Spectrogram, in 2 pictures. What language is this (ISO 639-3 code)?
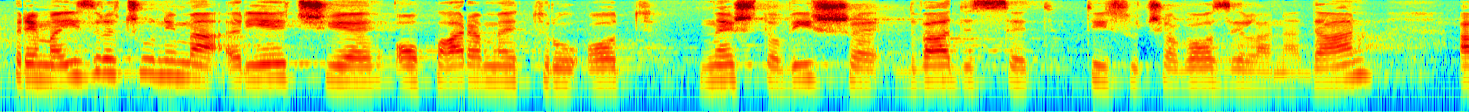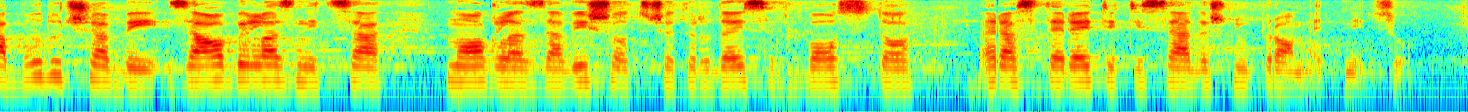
hrv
